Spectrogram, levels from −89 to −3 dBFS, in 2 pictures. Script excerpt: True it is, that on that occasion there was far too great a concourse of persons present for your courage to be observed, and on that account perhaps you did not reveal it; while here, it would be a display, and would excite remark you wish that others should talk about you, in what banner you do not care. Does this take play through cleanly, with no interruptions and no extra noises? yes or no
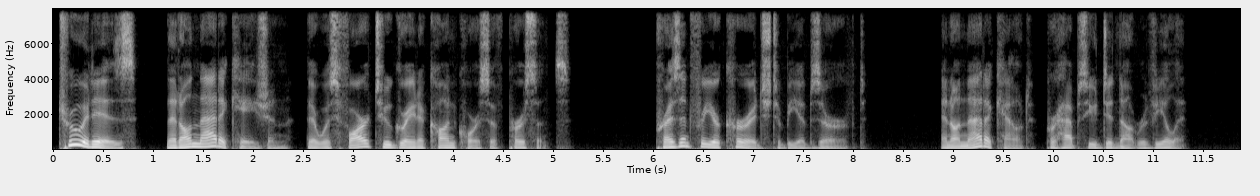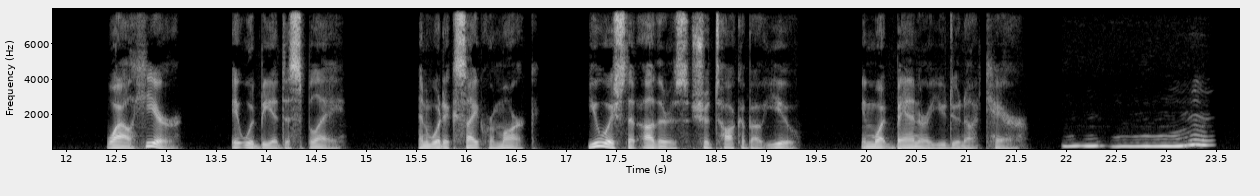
no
